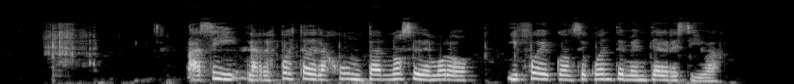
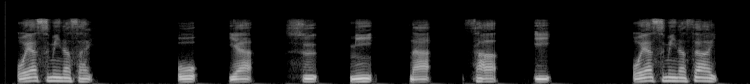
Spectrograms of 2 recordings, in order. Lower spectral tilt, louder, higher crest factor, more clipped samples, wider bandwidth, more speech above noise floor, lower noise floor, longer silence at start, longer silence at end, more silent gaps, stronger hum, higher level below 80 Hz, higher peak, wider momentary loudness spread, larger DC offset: about the same, -5.5 dB/octave vs -5 dB/octave; first, -14 LUFS vs -23 LUFS; about the same, 14 dB vs 16 dB; neither; second, 7.8 kHz vs 9.2 kHz; second, 33 dB vs 49 dB; second, -47 dBFS vs -69 dBFS; first, 0.45 s vs 0.2 s; first, 0.75 s vs 0.35 s; neither; neither; first, -46 dBFS vs -70 dBFS; first, -2 dBFS vs -6 dBFS; first, 15 LU vs 8 LU; neither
